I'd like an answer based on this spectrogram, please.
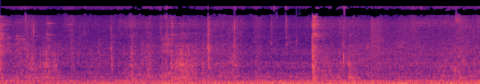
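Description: Steady low rumble of commercial kitchen equipment, the large gas stove burners and overhead extractor hood, with a few faint clicks, the clearest about five seconds in.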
